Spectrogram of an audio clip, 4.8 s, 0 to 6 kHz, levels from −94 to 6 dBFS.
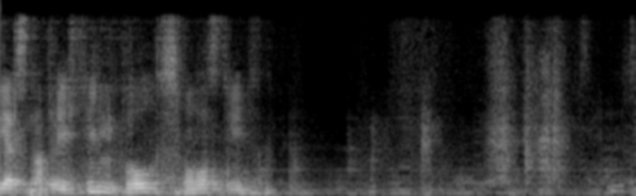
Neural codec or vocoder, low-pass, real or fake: codec, 16 kHz in and 24 kHz out, 0.6 kbps, FireRedTTS-2 codec; 5.4 kHz; fake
